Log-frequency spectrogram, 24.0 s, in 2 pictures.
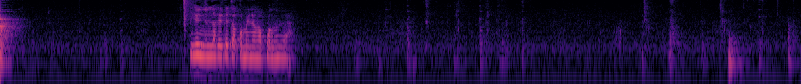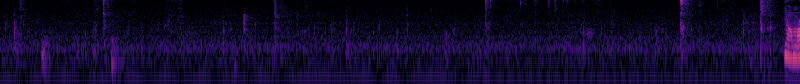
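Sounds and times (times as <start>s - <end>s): person chewing: 5.4s - 23.8s.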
